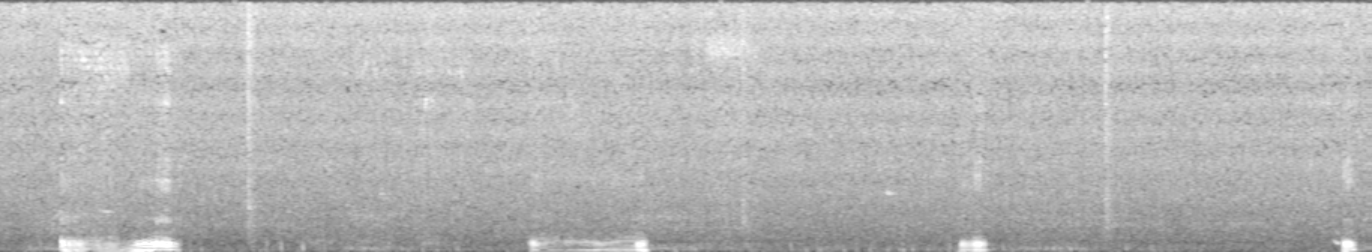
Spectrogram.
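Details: Shih Tzu giving soft, quiet growling grumbles indoors: two drawn-out wavering rumbles of about a second each, then two brief short grunts, with near silence in between.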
